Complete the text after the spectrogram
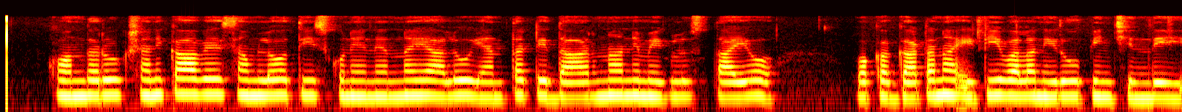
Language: Telugu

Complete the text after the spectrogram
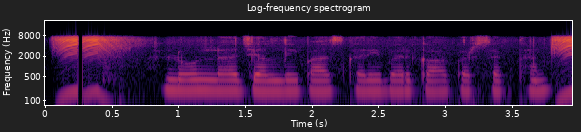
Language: Chhattisgarhi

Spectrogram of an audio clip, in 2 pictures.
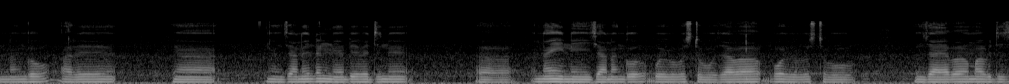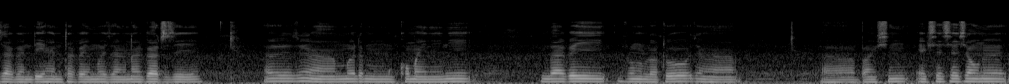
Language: Bodo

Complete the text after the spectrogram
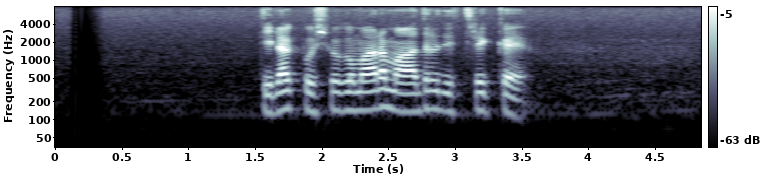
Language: Sinhala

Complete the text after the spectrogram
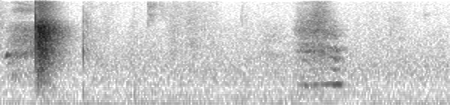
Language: English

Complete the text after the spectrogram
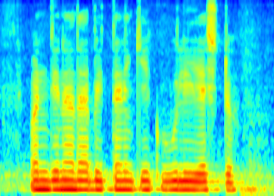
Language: Kannada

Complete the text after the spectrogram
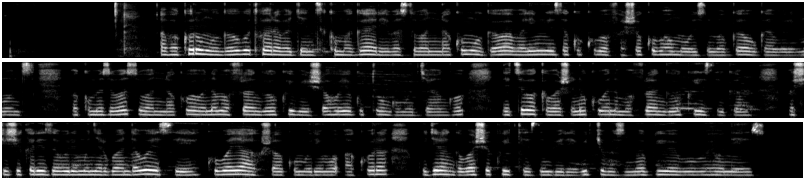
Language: Kinyarwanda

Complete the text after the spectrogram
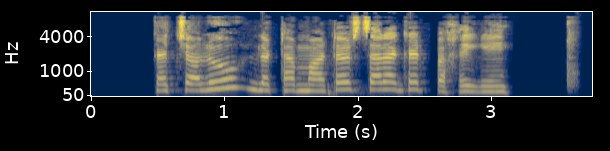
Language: Pashto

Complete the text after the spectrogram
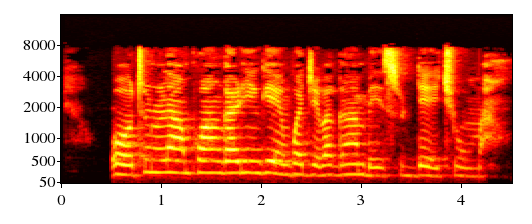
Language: Ganda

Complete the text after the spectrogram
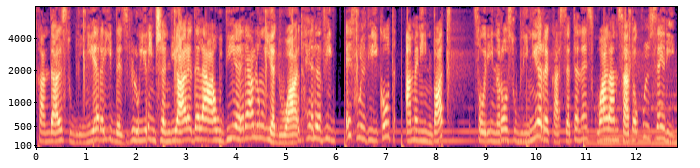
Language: Romanian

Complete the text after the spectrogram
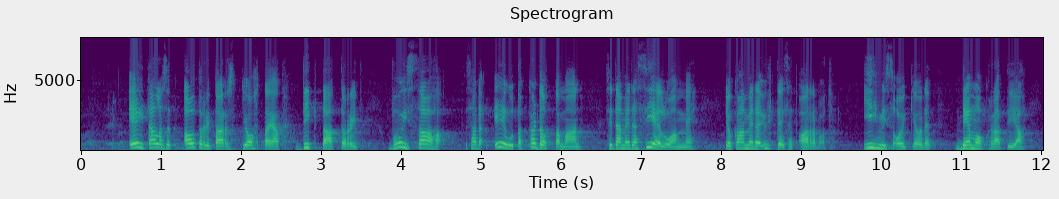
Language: Finnish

